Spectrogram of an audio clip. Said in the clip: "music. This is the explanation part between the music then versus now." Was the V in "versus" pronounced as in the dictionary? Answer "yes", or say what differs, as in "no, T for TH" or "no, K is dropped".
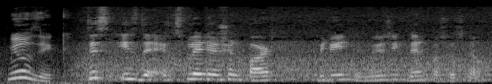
no, P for V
